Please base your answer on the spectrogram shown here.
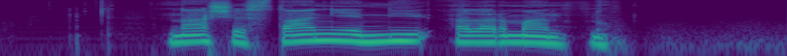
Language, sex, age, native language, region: Slovenian, male, 18-29, Slovenian, Gorenjska region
